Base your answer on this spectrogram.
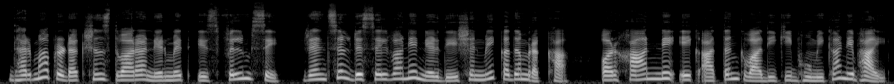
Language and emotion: Hindi, neutral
